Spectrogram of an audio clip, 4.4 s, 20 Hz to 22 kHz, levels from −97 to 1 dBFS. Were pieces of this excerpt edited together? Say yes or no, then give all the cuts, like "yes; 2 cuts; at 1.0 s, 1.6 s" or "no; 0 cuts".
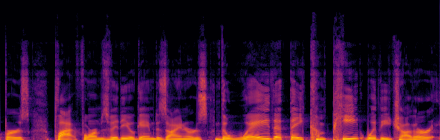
yes; 1 cut; at 2.1 s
